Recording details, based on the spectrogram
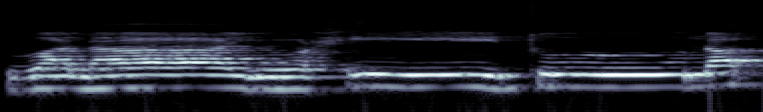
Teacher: اور طا کا یہ خیال رکھنا ہے کہ طا حروف مستعلیہ ہے، یہ موٹا کر کے پڑھا جائے گا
